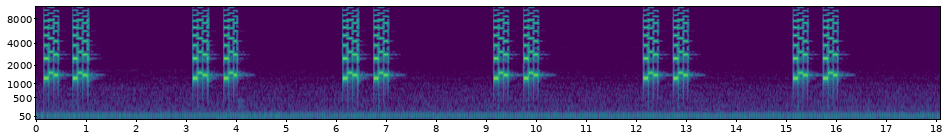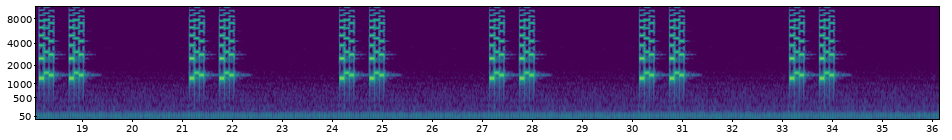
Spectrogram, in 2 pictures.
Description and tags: Office phone
A simple recording of a phone.
phone, british-phone, telephone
